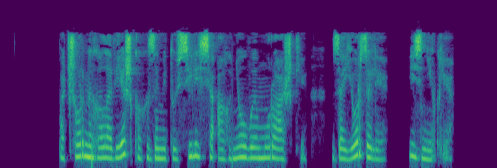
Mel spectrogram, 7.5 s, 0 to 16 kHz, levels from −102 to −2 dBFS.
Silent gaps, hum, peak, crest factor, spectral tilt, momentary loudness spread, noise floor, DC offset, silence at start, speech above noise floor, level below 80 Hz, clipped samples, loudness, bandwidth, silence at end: 4.61-4.65 s, 4.90-4.98 s, 5.82-6.13 s; none; -4 dBFS; 22 dB; -1.5 dB/octave; 17 LU; under -90 dBFS; under 0.1%; 0.9 s; over 65 dB; -64 dBFS; under 0.1%; -23 LUFS; 8.4 kHz; 0.7 s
